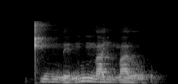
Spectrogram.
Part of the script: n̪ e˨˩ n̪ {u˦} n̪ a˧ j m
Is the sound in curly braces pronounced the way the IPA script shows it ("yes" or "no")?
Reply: yes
